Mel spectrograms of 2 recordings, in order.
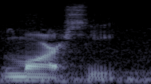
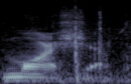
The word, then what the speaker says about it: Marcia: Marcy wants me to know that her name is not pronounced Marcy. It's pronounced Marcia.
